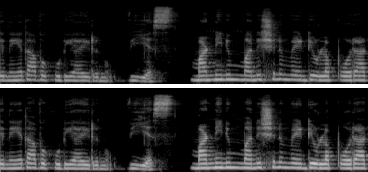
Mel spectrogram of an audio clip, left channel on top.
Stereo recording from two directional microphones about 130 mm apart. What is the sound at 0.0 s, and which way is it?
Speech, 25° right (ahead or behind).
